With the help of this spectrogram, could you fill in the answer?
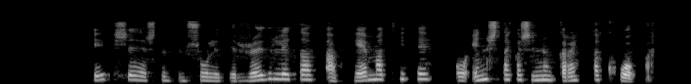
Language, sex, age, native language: Icelandic, female, 40-49, Icelandic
